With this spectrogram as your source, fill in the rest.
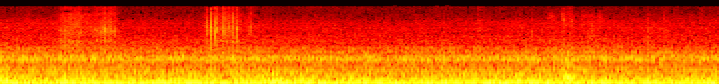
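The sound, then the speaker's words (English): A car driving and merging into traffic: steady low engine and road rumble throughout, even and continuous with no voices. “Sorry, I'm just trying to merge into traffic here.”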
